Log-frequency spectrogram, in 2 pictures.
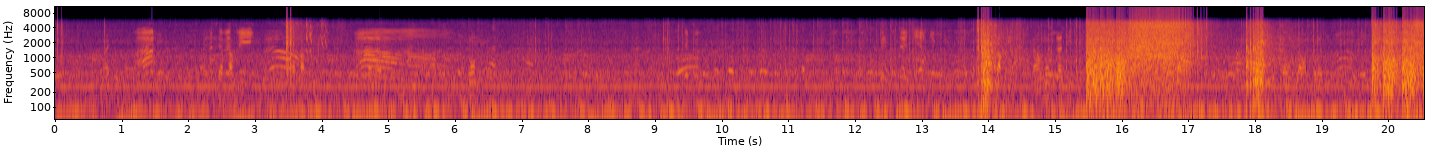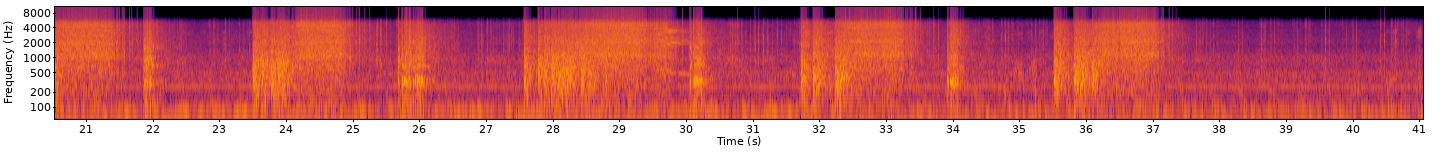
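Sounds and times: fireworks crackling: 0.0s - 41.0s
sharp firework bangs: 12.4s - 18.8s, 19.7s - 22.7s, 23.3s - 38.0s.

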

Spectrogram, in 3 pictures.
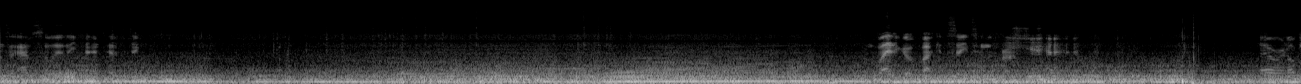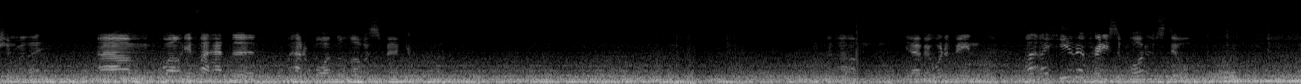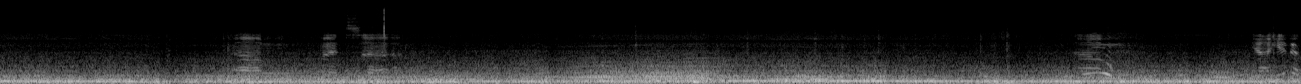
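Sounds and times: car engine droning: 0.0s - 39.0s
tyre and road rumble: 0.0s - 39.0s.

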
